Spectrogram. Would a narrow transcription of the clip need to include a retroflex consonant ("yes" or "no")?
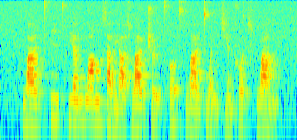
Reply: yes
